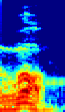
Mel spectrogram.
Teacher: জিহ্বার অগ্রভাগে কিছুটা ভাইব্রেশনের মতোই আপনার তাকরার শোনা যায় মানে শব্দটাকে ডবল শোনায়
